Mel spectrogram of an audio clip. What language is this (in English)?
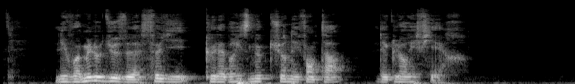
French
